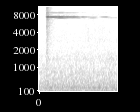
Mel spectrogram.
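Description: A non-silver metal coin is struck once in a ping test. It gives a single high, thin ping that fades within about half a second, and its short, weak ring is the wrong tone for silver, which would give a long, resonating ping.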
